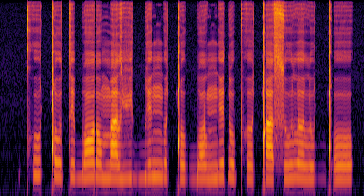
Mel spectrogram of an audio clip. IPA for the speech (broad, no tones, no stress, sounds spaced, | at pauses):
kʰ u ǃ o t ɪ b ɒ ɾ ɔ m a l vʲ u ɡ͡b ɪ ŋ ɤ ǃ o ɡ͡b ɔ l ŋ ɪ ɗ o pʰ ɤ ǃ a s u l ɤ l u ǃʼ o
